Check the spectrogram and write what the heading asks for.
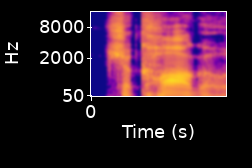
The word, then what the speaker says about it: Chicago: explain to you how I came in Chicago Chicago is the locals pronounce it how I came to share a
